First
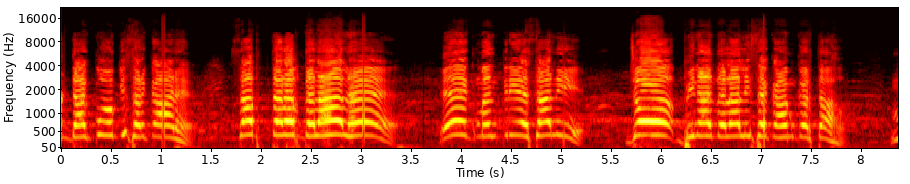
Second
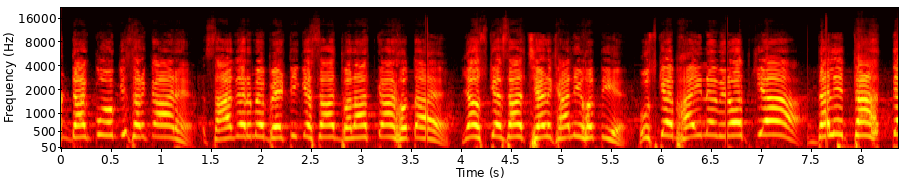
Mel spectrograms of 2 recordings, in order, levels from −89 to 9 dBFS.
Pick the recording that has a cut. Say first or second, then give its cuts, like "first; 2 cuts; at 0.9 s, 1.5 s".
second; 4 cuts; at 1.4 s, 3.9 s, 5.8 s, 7.4 s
